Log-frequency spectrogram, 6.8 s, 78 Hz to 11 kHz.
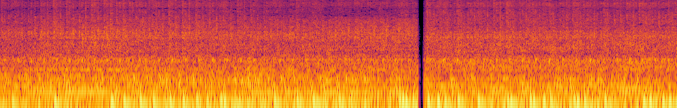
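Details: Farm-auction 1966 Kaiser Jeep CJ5 revived after decades: steady low idle rumble with a slightly uneven, loping beat and one brief dropout, running a bit rough while the distributor is checked; dwell reads 25, somewhat off, points erratic; cause unconfirmed.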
